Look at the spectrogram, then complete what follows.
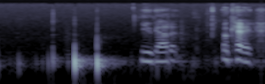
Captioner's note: tapping mic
